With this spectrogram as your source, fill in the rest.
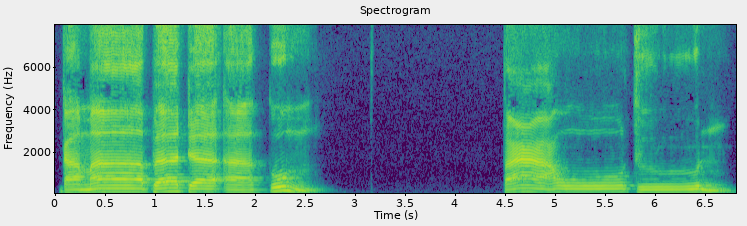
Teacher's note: mim sukun bertemu dengan huruf ta bacaan izhar syafawi dibaca jelas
